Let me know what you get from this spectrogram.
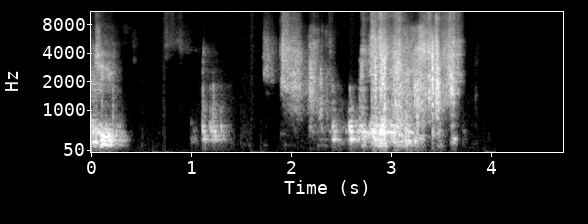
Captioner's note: paper rustling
